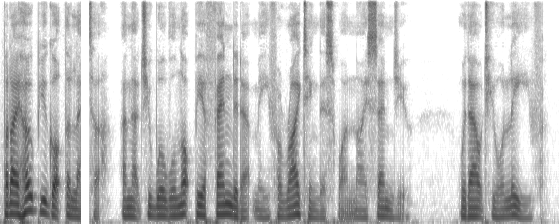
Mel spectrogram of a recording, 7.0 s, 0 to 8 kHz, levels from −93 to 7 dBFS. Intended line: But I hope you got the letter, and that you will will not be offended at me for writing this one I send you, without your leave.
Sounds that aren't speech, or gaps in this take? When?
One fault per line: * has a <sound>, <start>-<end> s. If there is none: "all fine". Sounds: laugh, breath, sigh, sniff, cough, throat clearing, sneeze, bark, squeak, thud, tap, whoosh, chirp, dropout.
* has a dropout, 1.0-1.1 s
